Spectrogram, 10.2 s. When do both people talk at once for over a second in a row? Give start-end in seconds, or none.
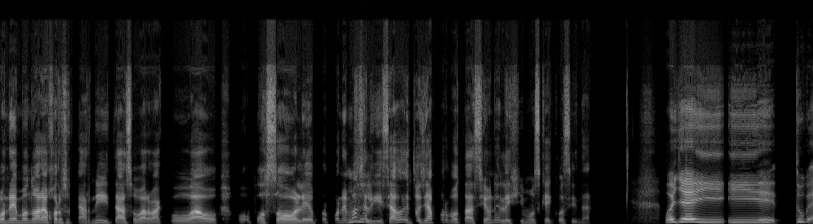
none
